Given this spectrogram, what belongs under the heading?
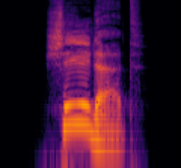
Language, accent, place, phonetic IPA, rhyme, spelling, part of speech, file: German, Germany, Berlin, [ˈʃɪldɐt], -ɪldɐt, schildert, verb, De-schildert.ogg
- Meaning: inflection of schildern: 1. third-person singular present 2. second-person plural present 3. plural imperative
